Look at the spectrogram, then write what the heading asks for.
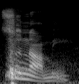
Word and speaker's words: tsunami: this chapter talks about tsunami and the spelling is really different guarantee remains silent and we only pronounce s-u-n-a-m-i but T is always accompanied even though it is silent and tsunami is a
